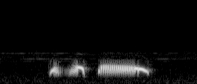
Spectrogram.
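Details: Decoy spotted dove calling energetically to attract wild doves: one clear phrase of two short rounded coos followed by a longer buzzy, purring coo that drops away at the end, against silence.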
